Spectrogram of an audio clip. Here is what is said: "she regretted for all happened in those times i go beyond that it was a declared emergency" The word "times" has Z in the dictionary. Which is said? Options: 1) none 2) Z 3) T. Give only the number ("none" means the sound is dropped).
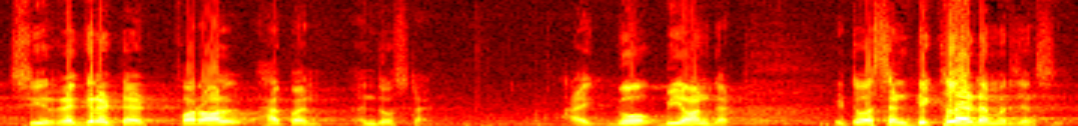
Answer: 1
